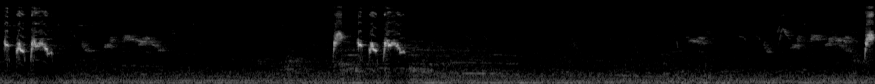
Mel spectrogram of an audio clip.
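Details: Red-whiskered bulbul in the morning, fluffed up and still moulting, showing off its song phrasing: short bright chirpy bursts of quick liquid notes at the start, mid-clip and end, with quiet pauses between and faint softer twitters.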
